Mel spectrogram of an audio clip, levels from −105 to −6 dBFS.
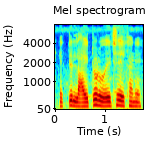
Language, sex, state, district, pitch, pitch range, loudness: Bengali, male, West Bengal, Alipurduar, 150 Hz, 145-165 Hz, -12 LUFS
